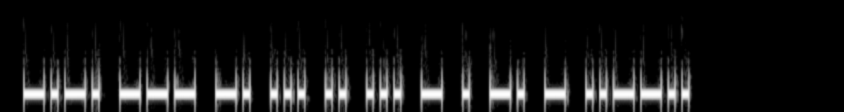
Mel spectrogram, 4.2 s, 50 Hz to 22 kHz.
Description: Morse code, heard as a keyed tone, about 34 wpm, 700 Hz. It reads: CONSISTENT?
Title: Sentences from Top 1500 Words 35wpm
